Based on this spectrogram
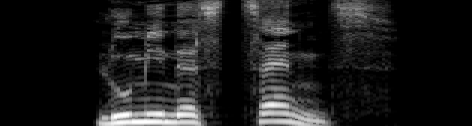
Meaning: luminescence
- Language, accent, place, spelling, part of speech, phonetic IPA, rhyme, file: German, Germany, Berlin, Lumineszenz, noun, [ˌluminɛsˈt͡sɛnt͡s], -ɛnt͡s, De-Lumineszenz.ogg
